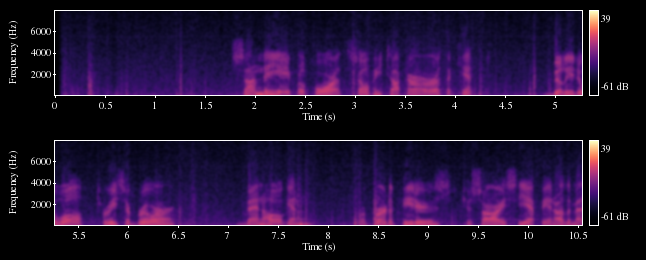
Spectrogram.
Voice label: Television Public Service Announcements and Program Promos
